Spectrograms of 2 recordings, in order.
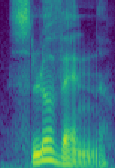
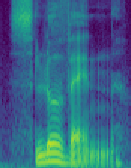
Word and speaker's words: Slovène: La Slovénie, so only one form here, Slovène, Slovène. Remember, E accent grave, you open it, est, Slovène.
